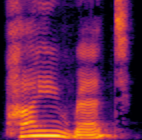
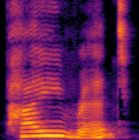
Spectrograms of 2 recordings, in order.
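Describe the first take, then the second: No difference in how they are said.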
